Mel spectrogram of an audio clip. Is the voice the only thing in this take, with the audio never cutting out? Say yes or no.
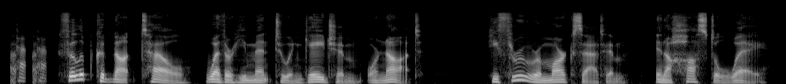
no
